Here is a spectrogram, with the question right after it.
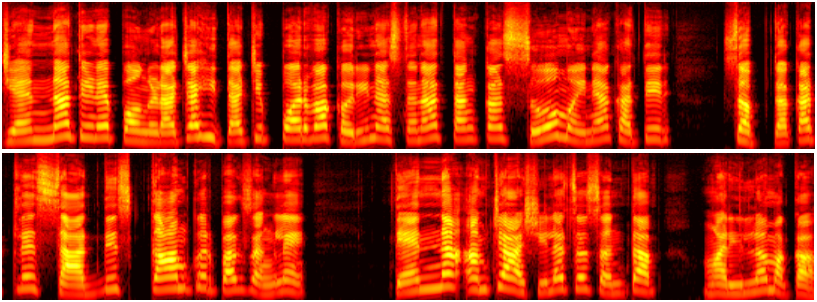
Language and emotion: Goan Konkani, angry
